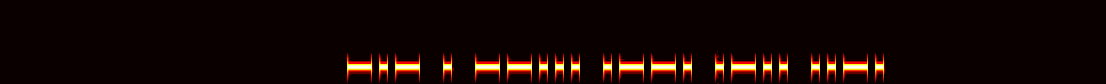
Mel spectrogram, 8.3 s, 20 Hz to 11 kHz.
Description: Morse code, heard as a keyed tone, about 20 wpm, 700 Hz. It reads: KE7PLF
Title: USA Call Signs - 6 Characters - Repeated 3x - 20wpm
